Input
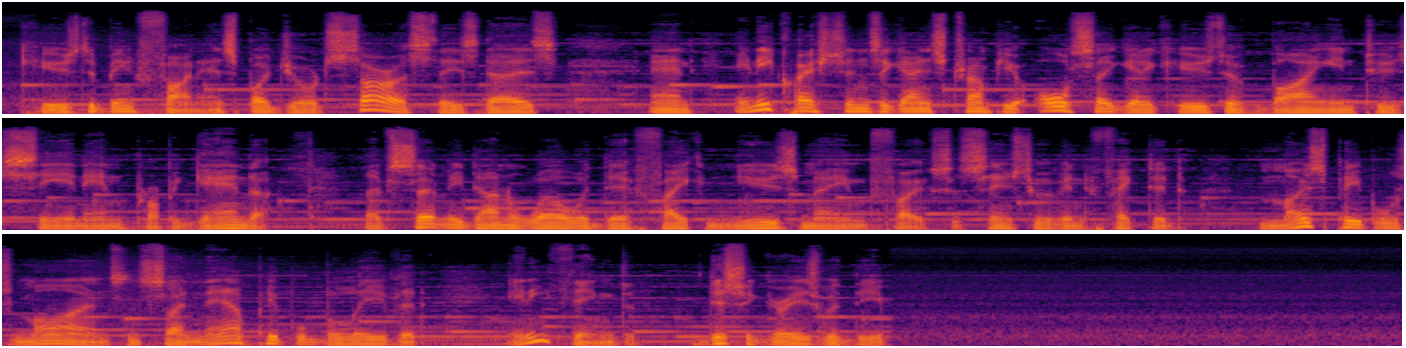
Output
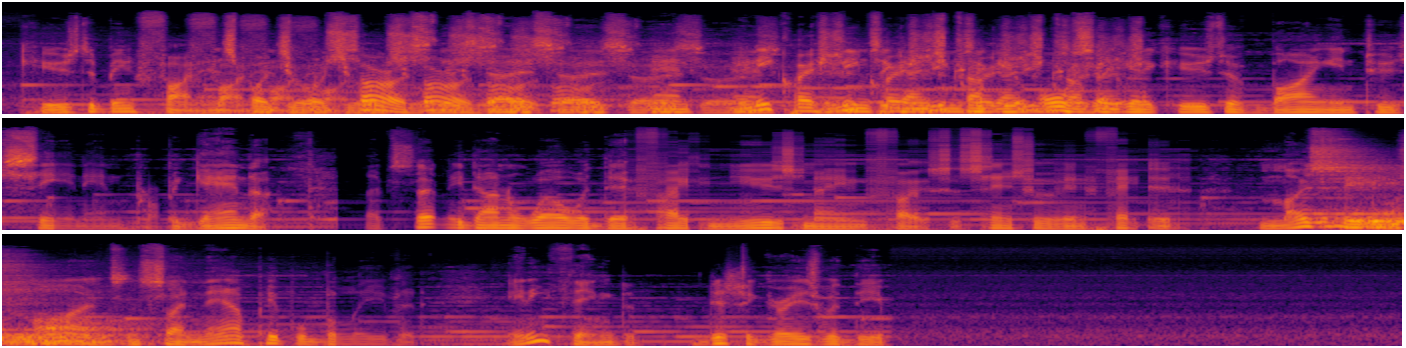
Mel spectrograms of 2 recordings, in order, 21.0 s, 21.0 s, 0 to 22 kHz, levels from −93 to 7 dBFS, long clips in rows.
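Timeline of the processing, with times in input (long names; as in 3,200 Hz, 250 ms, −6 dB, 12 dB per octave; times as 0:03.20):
0:00.67–0:05.73: delay with pitch and tempo change per echo 246 ms, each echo −1 semitone, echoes 3
0:07.27–0:07.86: downward compressor 16 to 1, threshold −31 dBFS
0:08.69–0:09.30: expander for the loud parts 2.5 to 1, over −30 dBFS
0:10.14–0:13.00: spectrum averaged block by block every 50 ms
0:13.53–0:14.24: thrown reverb, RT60 1.8 s, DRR −4.5 dB
0:15.69–0:16.33: downward compressor 4 to 1, threshold −32 dBFS
0:17.06–0:17.73: high-frequency loss of the air 360 metres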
